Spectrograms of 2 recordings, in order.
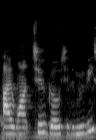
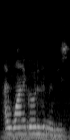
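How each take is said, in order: First: 'Want to' is said in full. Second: 'Want to' is reduced to 'wanna'. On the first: The speaker calls it wrong. "instead of saying want to" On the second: The speaker calls it right. "we say"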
